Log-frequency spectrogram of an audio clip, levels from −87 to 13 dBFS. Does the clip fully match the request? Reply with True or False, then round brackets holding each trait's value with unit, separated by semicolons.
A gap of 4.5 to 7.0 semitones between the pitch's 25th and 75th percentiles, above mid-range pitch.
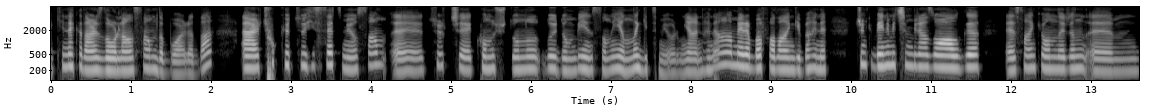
False (3.5 semitones; 220 Hz)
